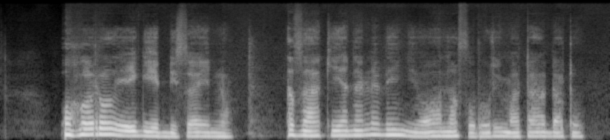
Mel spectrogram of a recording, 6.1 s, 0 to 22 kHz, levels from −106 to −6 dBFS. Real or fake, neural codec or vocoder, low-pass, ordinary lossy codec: fake; codec, 44.1 kHz, 2.6 kbps, DAC; 19.8 kHz; none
